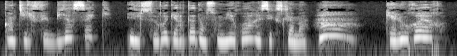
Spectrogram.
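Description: A woman reading a children's bedtime story aloud in a soft, hushed, unhurried way. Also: a little high, slightly rough.

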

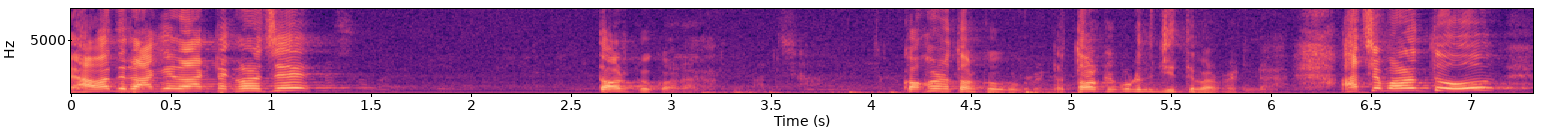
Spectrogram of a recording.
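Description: A man delivers a motivational seminar talk in a high, bright, forceful voice. He is animated, acts out the people he quotes and keeps putting questions to the audience. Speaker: motivational speaker.

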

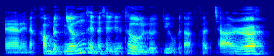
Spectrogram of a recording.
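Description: A man teaching a pronunciation lesson, explaining sounds and repeating words slowly for learners to copy. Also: mid-range voice, fairly bright tone, slight background noise. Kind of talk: classroom-style pronunciation lesson. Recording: slightly dull lo-fi recording.

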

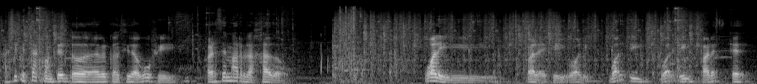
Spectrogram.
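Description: A man's voice: mid-range voice, lively intonation, brisk, noisy background. A man with a Spain Spanish accent chatting casually to himself and his viewers while playing a video game. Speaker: gameplay commentator. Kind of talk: casual gameplay commentary.

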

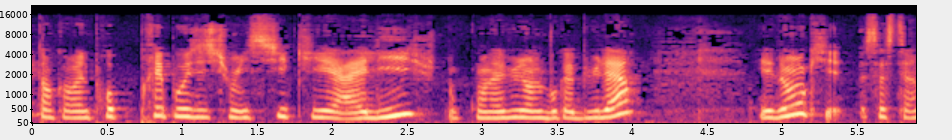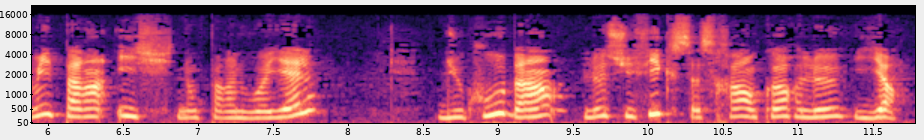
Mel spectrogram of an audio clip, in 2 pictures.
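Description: A woman teaching a language lesson at an unhurried, deliberate pace. Her voice sits a little high, and she explains patiently, repeating each example word for the learner. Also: fairly bright tone.

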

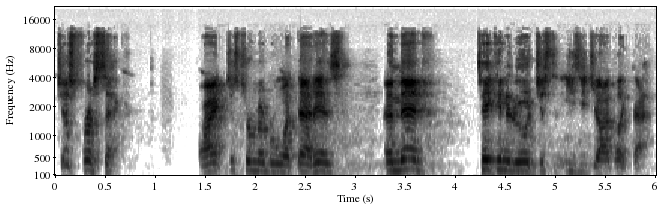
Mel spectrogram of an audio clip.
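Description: High, husky man coaching like an aerobics instructor. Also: fairly quick, bright, forceful tone. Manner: encouraging, urging, exerting himself while talking. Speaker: fitness instructor leading a boot camp class. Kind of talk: aerobics instructor calling out exercises and counts. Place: outdoors in a backyard garden. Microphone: camera a few metres away.

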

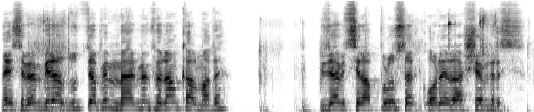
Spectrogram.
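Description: A young man from Turkey reacts to his mobile game match in a high, excitable voice. He talks with a slight lisp from dental braces. Loud gunfire and game sounds run behind him. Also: a little fast, a little hiss or hum. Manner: excitable, exclaiming at the action. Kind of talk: casual gameplay commentary. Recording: gameplay audio and gunfire behind.

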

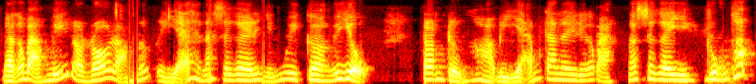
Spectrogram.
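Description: Woman teacher, classroom lecture, rapid delivery, muffled lo-fi sound. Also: mid-range voice, lively intonation, a little mellow, husky, no echo. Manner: brisk, keeps checking with the class. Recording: dull lo-fi with faint noise.

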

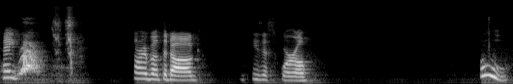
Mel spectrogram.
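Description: A woman from Canada hosting her own mukbang video, chatting casually and getting excited over each dish as she unpacks it. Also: on the high side, slow pace, lo-fi sound, heavy background noise. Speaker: mukbang host.

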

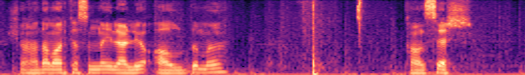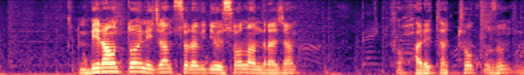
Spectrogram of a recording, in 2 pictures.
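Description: A man giving casual gameplay commentary as a gaming YouTuber, excitable and quick to flare up at his losing teammates. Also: mid-range voice.

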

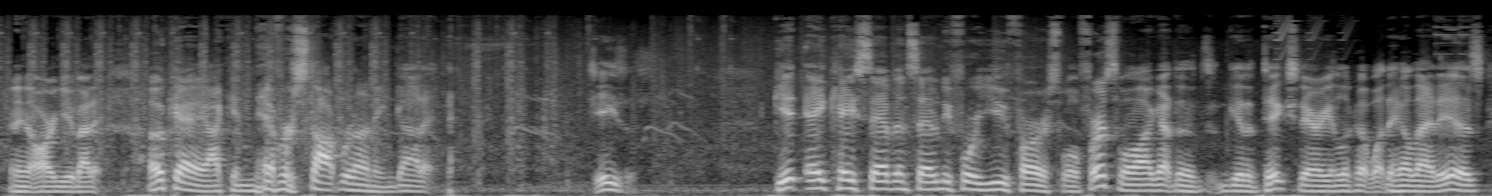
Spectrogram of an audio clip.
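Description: A man's voice: on the low side, a little hiss or hum. A man giving joking, sarcastic commentary as he plays a video game, swearing casually. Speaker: video game let's player.

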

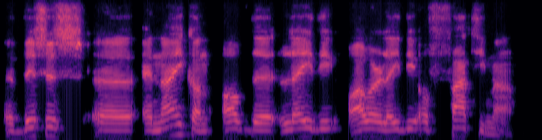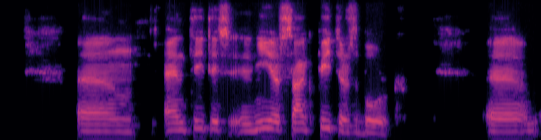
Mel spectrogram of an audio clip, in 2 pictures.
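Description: A middle-aged man, a non-native English speaker, giving an unscripted explanatory talk as a priest, haltingly searching for words and often clearing his throat. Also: medium pitch, a bit bright, no echo. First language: not English. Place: small indoor room with bookshelves. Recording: dull lo-fi webcam audio.

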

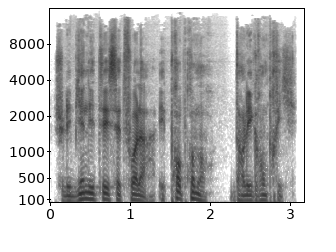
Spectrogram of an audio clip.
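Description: A man reading an audiobook, voicing a proud, ironic young gentleman burglar who bursts into indignation and mockery. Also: deep voice, normal speed, close to an everyday voice. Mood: wry amusement. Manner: indignant outbursts, mocking irony.

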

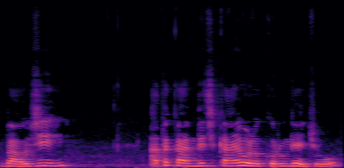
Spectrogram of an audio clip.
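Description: A woman voicing a helpful young woman of the household, eager to pitch in. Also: fairly even intonation, normal speed, darkish tone, dull audio, lightly acted.

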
